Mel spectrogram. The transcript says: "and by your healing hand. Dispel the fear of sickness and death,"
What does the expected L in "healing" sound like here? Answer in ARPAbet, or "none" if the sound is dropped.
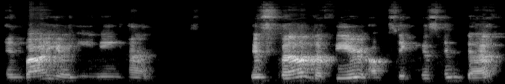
N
